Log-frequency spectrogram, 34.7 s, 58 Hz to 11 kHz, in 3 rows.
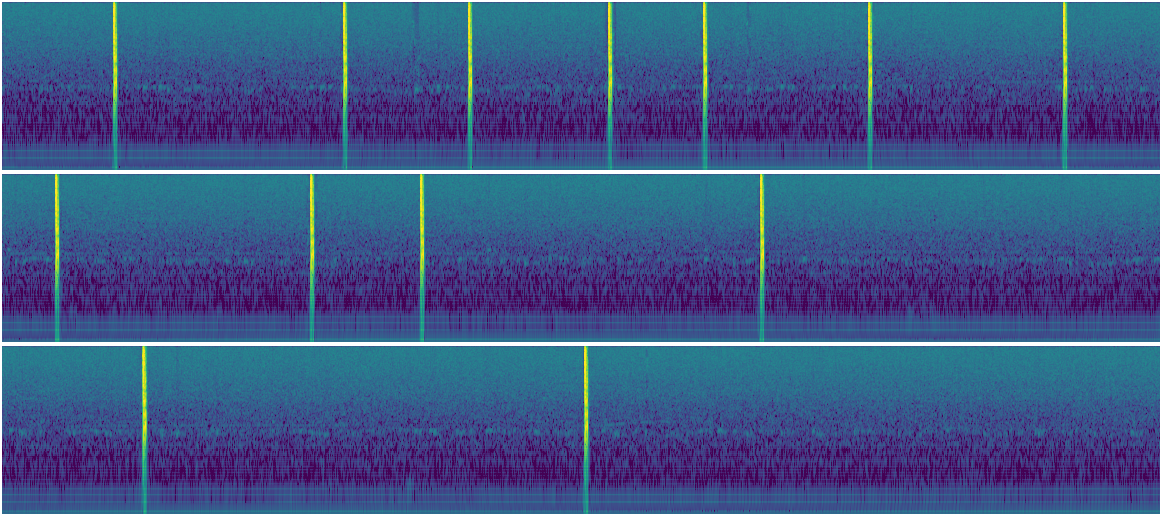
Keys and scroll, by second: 20.7 Up, 25.5 Up.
